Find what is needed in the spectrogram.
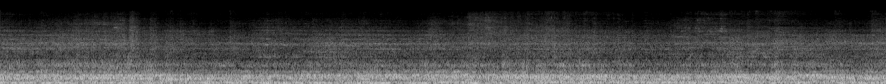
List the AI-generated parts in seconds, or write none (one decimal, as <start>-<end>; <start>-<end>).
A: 1.4-2.5; 7.3-8.9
